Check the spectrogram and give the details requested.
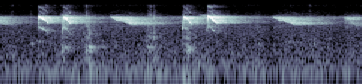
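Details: Female Javan white-eye calling, used to provoke males into singing: high thin descending notes near the top of the range, sharp chips followed by drawn-out falling slurs, in clustered bursts with short gaps.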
